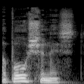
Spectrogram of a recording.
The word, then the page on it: abortionist: British English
